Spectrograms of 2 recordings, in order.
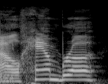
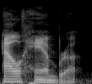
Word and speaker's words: Alhambra: Alhambra, Illinois, which is pronounced Alhambra, not Alhambra.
